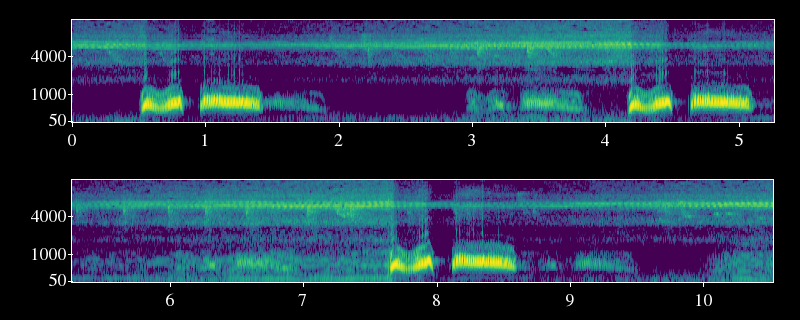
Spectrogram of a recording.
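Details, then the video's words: Spotted dove, mature forest-style voice, repeating its coo: a short clipped note followed by a longer smooth note, with softer trailing coos, the phrase returning roughly every three and a half seconds over a low background hum. "Tiếng Chim Cu, âm giọng già rừng sát bổi"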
